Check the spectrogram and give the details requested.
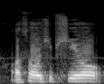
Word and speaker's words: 어서 오십시오: 지금 표기상으로는 오하고 요로 적었지만 앞에 오는 이 모음 때문에 이건 그냥 요로 발음되게 돼 있고요. 어서 오십시오.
